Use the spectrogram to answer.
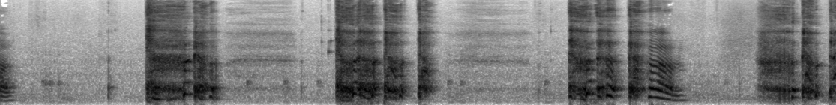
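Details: An adult woman with a nonstop, nasty barking cough: four harsh fits of two or three coughs each, with brief quiet breaths between.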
